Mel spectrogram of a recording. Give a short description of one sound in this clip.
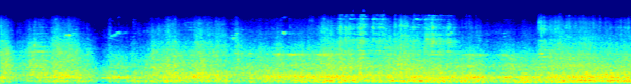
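Metal wheels squeal faintly on the rails.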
